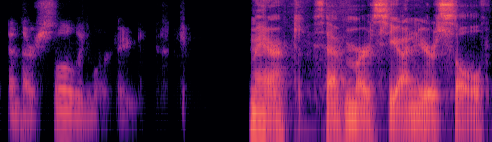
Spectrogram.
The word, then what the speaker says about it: Arceus: May Arceus have mercy on your soul. Thank you. It's pronounced Arcus.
